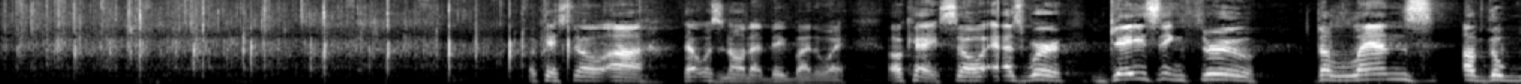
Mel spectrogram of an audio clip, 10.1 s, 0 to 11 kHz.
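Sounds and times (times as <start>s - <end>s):
audience applause: 0.0s - 4.1s
speech: 3.5s - 10.1s.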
